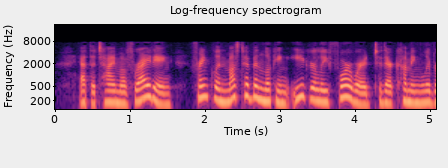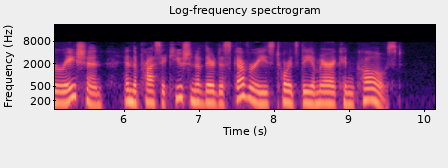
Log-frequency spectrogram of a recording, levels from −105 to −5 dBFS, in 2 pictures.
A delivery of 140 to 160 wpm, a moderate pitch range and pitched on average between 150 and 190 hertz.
Yes: average, 155 wpm; average, 4.1 semitones; medium, 185 Hz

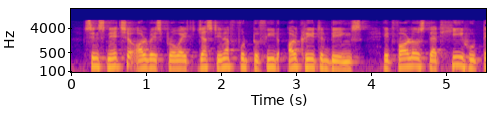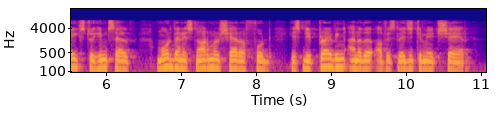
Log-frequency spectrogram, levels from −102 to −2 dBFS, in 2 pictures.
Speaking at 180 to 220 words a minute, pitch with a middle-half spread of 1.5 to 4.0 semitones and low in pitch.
Yes: average, 185 wpm; average, 2.8 semitones; low, 130 Hz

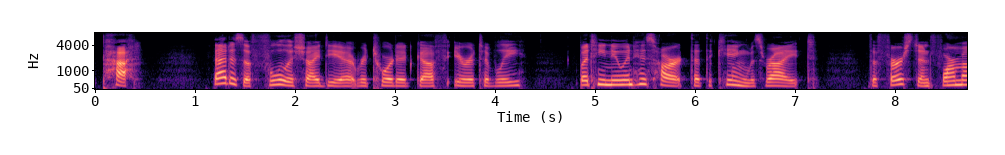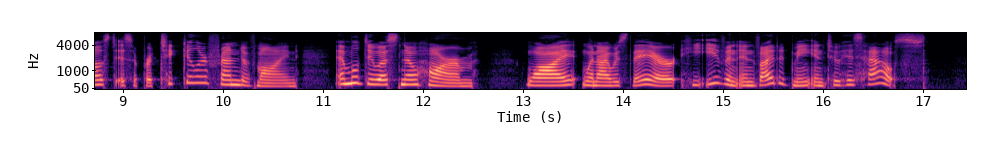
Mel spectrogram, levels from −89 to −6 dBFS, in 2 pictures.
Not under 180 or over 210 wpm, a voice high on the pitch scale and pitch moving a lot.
No: average, 165 wpm; high, 215 Hz; wide, 5.8 semitones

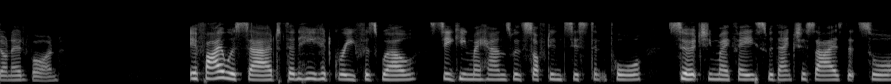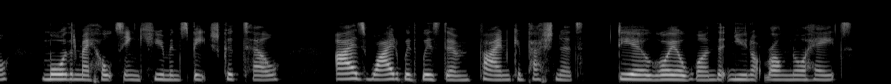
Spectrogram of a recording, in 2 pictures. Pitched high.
Yes: high, 225 Hz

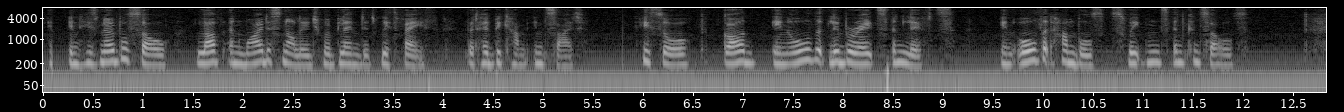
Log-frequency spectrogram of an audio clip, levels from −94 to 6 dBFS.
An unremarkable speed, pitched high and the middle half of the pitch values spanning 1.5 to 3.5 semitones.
Yes: average, 150 wpm; high, 205 Hz; average, 3.1 semitones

